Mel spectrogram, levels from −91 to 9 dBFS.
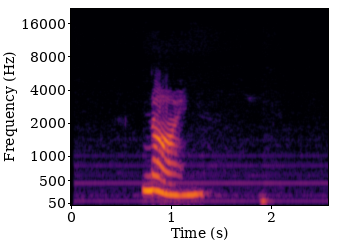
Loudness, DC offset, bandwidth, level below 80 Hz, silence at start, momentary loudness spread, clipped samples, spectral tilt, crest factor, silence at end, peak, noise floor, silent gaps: -24 LUFS; under 0.1%; 5.2 kHz; -62 dBFS; 0.7 s; 15 LU; under 0.1%; -8 dB/octave; 20 dB; 0.6 s; -10 dBFS; -61 dBFS; none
